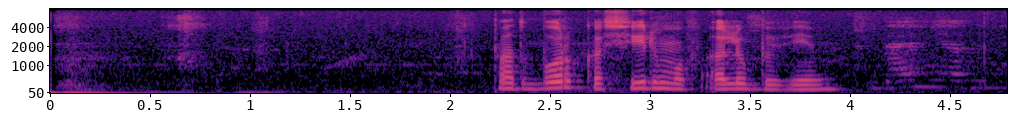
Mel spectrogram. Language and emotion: Russian, neutral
